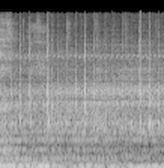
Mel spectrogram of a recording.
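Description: Film suspense score: a deep low drone under a rapid, even ticking pulse.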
